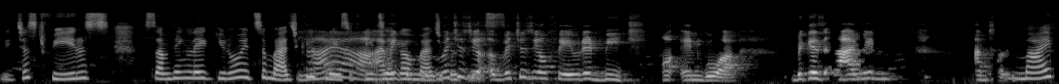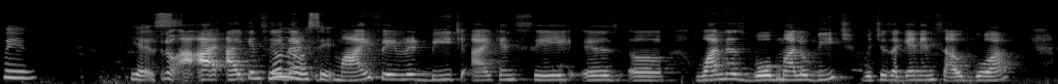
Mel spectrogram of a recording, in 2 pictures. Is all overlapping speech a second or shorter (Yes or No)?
No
